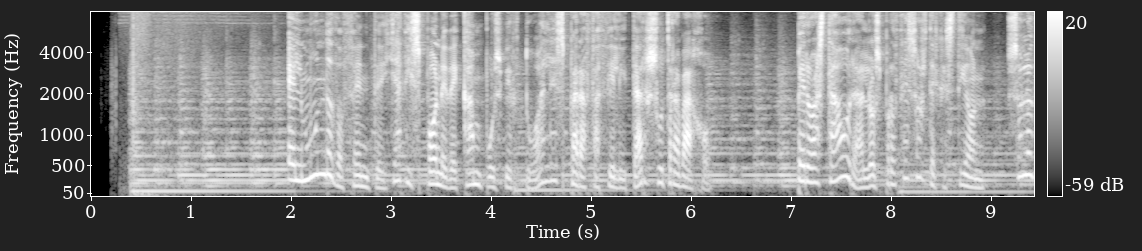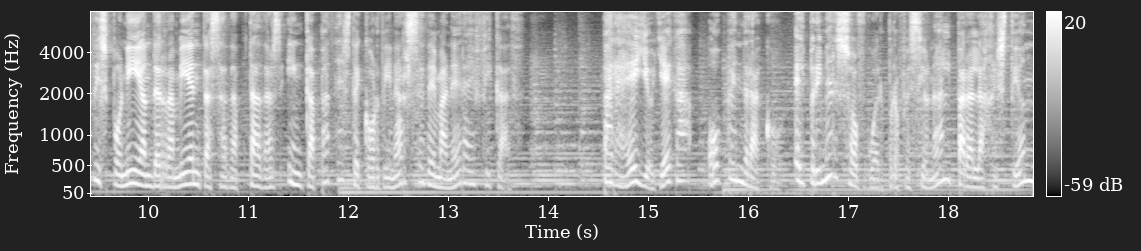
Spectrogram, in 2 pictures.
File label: spanish automotive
